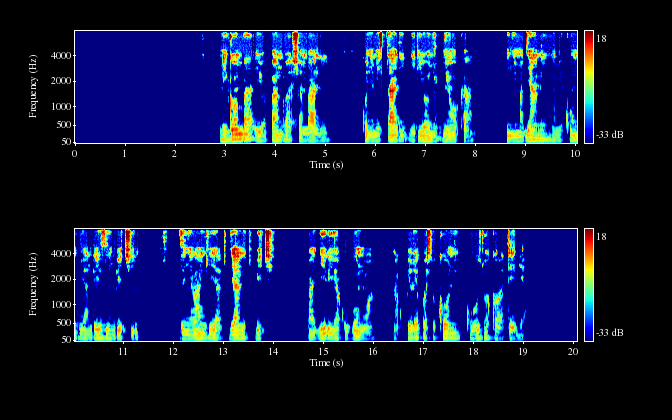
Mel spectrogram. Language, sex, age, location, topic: Swahili, male, 18-24, Dar es Salaam, agriculture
